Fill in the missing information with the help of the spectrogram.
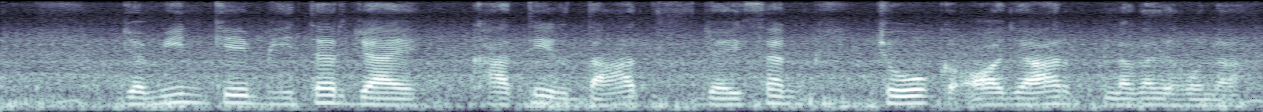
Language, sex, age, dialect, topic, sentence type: Bhojpuri, male, 31-35, Western, agriculture, statement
